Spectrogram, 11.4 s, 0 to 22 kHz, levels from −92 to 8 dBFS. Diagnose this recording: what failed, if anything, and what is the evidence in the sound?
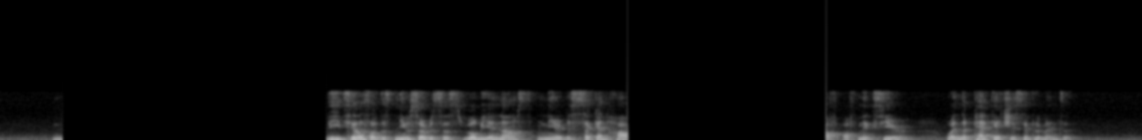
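Playback rebuffering stall, at the network-to-player stage: the speech drops to silence from 0.62 to 3.27 s and from 6.27 to 8.26 s, adding about 2.6 s and 2.0 s. The player's buffer drained and waited for data, then resumed exactly where it stopped. The waveform shows flat silence, and the spectrogram shows blank columns.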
